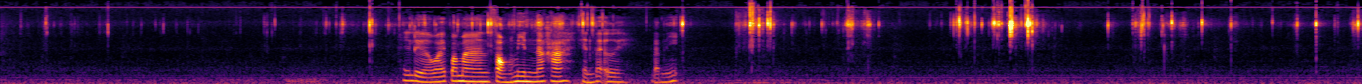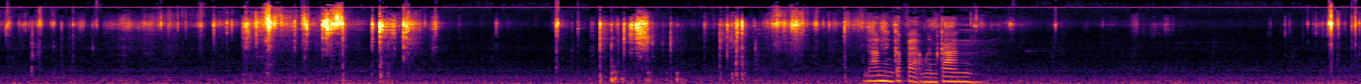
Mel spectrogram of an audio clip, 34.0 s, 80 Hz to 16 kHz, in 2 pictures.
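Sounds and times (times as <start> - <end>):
tape rustling and crinkling: 0.2 - 7.5, 9.2 - 28.3, 33.0 - 34.0.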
